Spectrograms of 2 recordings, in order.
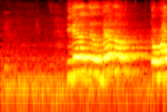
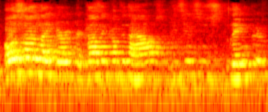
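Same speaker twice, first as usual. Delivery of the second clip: ordinary delivery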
